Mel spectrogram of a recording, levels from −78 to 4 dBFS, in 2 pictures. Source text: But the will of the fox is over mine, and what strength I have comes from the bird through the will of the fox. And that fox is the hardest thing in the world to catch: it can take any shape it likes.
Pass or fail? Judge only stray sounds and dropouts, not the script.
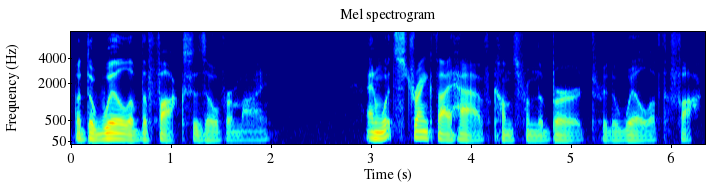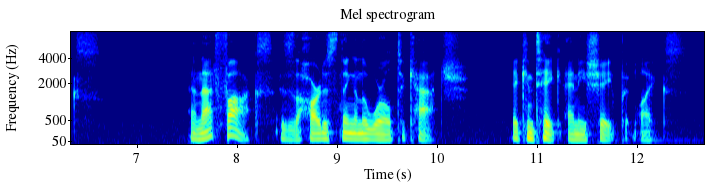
pass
